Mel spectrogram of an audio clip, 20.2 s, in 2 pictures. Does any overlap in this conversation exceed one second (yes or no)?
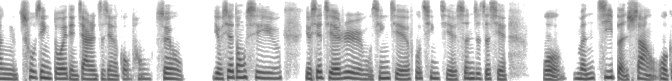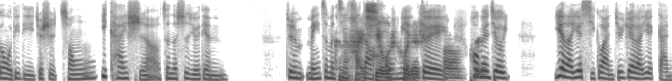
yes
